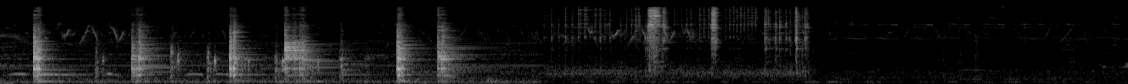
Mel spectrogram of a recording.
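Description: Iron grill parts clanking: about six sharp metallic strikes roughly a second apart, each ringing briefly, then a few lighter clinks before it goes quiet near the end.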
